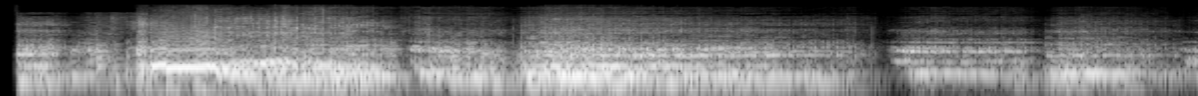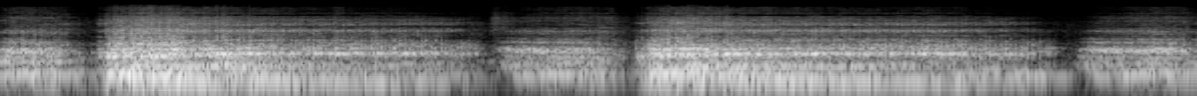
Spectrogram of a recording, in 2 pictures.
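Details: Angry Siberian white tiger that does not want to be disturbed, giving deep, rough roars in bursts of about one to two seconds, separated by short silences, with a broad rumbling low end, repeated throughout.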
